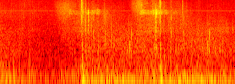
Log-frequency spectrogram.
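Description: Two distinct magical blast effects from a Confringo spell burst in a video game, each a short sharp crack with a whooshing tail, heard over a low steady background hum.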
